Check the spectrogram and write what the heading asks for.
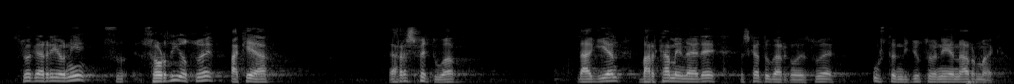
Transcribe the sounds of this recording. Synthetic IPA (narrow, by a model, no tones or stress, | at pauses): sue̞kerio̞niso̞ɾðio̞sue̞pake̞a | e̞re̞spe̞t̪ua | d̪aɣiambaɾkame̞nae̞ɾe̞ːskat̪uβe̞aɾko̞ð̞esue̞ | ust̪e̞nd̪it̪usue̞nie̞naɾmak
